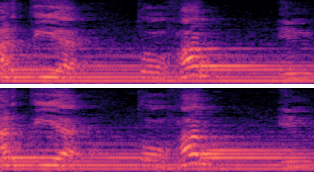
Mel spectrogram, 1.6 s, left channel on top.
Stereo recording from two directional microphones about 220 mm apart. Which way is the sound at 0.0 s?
10° right (ahead or behind).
